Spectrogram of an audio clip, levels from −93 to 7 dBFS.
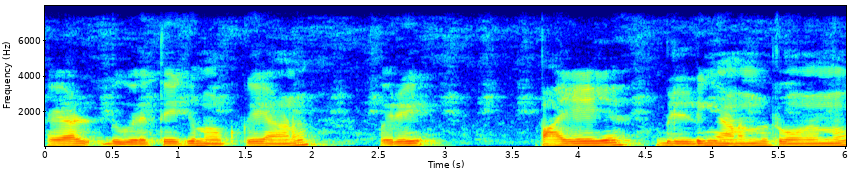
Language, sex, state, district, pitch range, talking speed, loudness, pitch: Malayalam, male, Kerala, Kollam, 105-115 Hz, 80 wpm, -16 LUFS, 110 Hz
